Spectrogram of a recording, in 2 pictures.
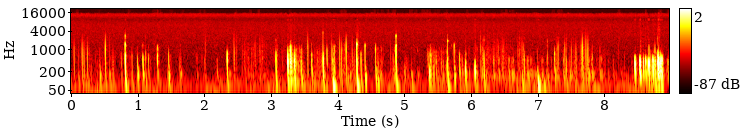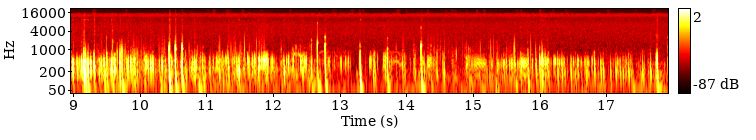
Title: Stomach growl. Long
